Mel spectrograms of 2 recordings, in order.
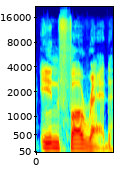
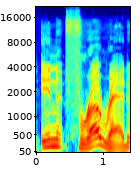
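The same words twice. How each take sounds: First: The R after 'inf' is dropped. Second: The R after 'inf' is pronounced. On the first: The speaker calls it wrong. "and not infrared" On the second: The speaker calls it right. "with an R"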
